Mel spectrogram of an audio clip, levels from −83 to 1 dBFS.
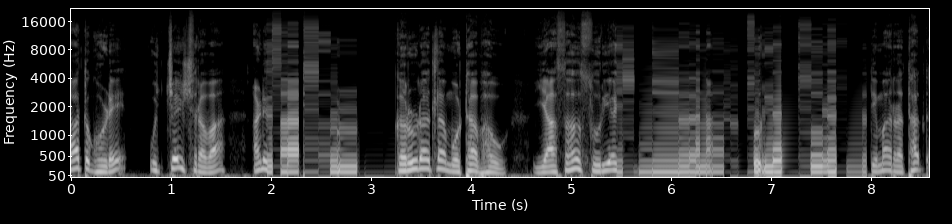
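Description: A playback buffer likely starved, so a roughly 7.5 ms slice was looped in place of fresh audio, giving robotic sound from repeated short buffers: a rigid 134 Hz metallic buzz from 1.97 to 3.25 s, after "घोडे उच्चैःश्रवा आणि" and before "गरूडाचा मोठा भाऊ यांसह", and again from 5.47 to 7.96 s, after "गरूडाचा मोठा भाऊ यांसह".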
